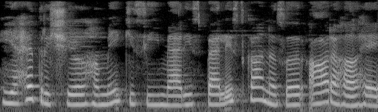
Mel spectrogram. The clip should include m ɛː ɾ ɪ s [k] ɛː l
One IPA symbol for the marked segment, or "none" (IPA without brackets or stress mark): p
